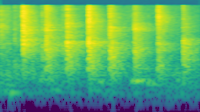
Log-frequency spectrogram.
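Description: A small audience applauding, with separate hand claps heard individually, about six a second.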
